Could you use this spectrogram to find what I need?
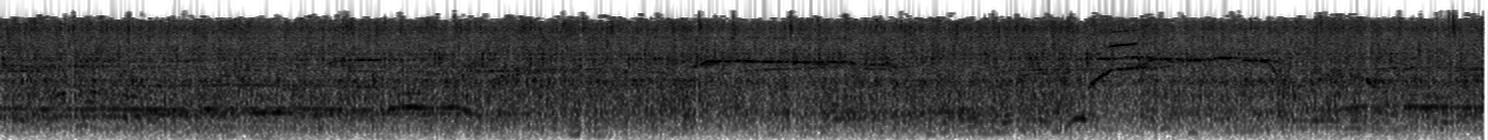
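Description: A large crowd applauds loudly and steadily outdoors.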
